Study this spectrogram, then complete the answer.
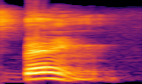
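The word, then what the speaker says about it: bem: As you see M comes in the end and there is E or A before. So we pronounce it as a bang.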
